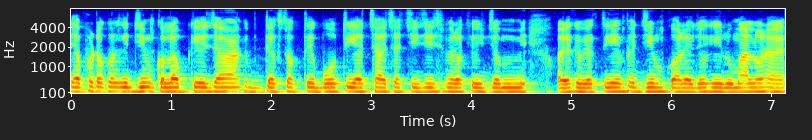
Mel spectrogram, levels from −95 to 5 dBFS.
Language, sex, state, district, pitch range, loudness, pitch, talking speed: Hindi, male, Bihar, West Champaran, 140-145 Hz, -16 LUFS, 145 Hz, 300 wpm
